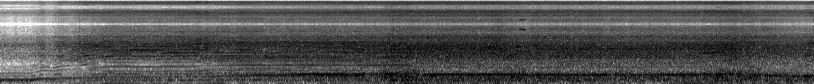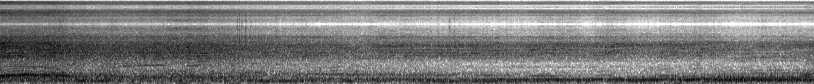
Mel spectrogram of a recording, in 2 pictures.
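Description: Snowmobile engine revving up as the sled accelerates, its pitch climbing over the first few seconds, then held at high revs with wind rushing past. About twelve seconds in the revs dip and waver, then ease off to a lower, quieter run.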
